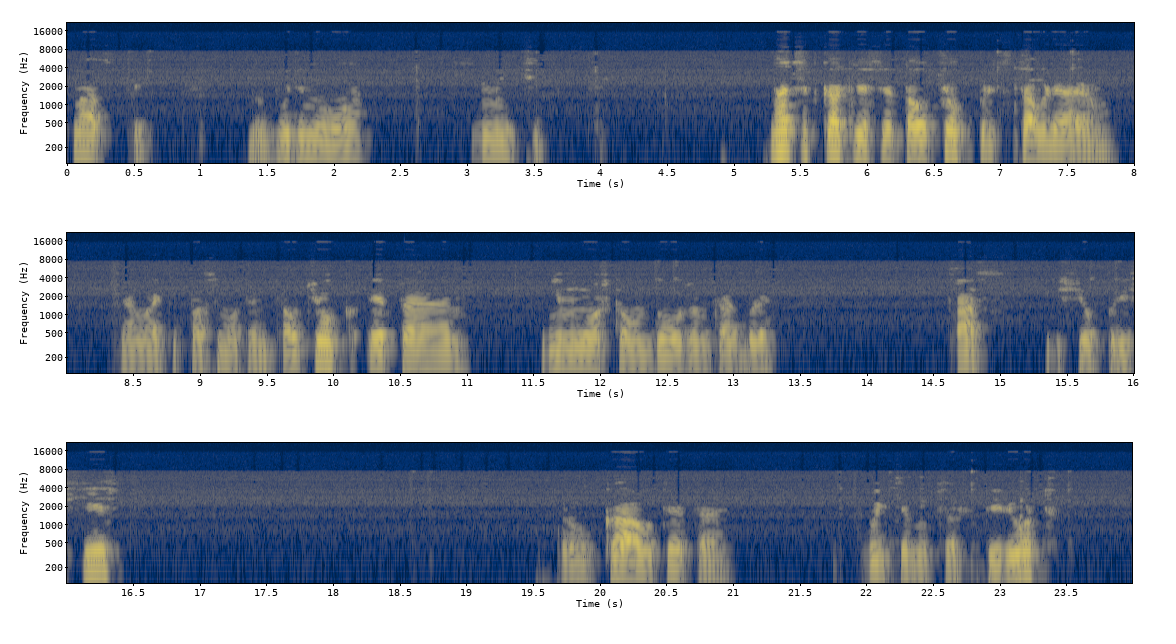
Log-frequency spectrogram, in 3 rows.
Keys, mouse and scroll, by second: 0.5 click, 1.7-2.5 middle drag, 3.5 middle click, 5.2-6.8 middle drag, 7.5-8.2 shift+middle drag, 12.2 click, 14.5 g, 15.6 click, 18.5 click, 19.5 g, 21.7 click, 22.1 middle click, 22.7 scroll down 1, 23.1 scroll up 1, 23.2 middle click.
